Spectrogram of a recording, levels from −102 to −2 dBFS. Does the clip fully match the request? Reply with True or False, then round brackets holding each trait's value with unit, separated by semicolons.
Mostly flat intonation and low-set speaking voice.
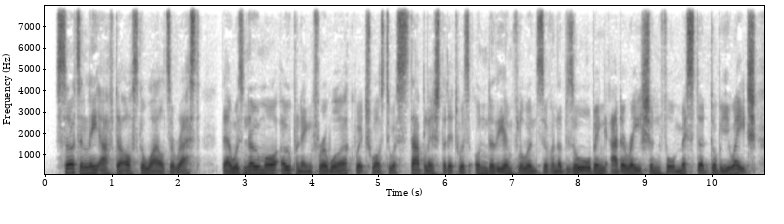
True (2.1 semitones; 130 Hz)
